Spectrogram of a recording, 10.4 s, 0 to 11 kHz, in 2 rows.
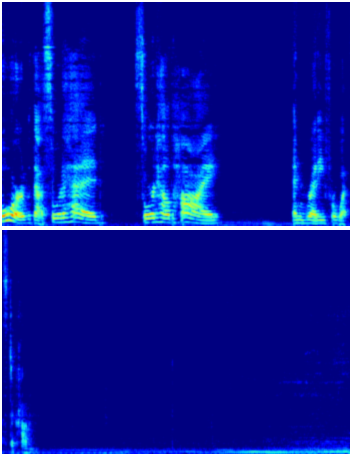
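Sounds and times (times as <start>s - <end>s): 
speech: 0.0s - 3.4s, 4.4s - 5.8s
car passing by outside: 8.0s - 10.4s.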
